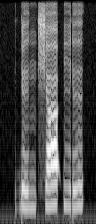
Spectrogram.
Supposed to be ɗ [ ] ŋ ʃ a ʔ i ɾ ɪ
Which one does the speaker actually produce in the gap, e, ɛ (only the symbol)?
e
